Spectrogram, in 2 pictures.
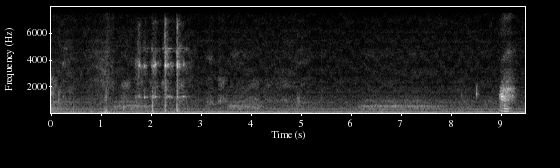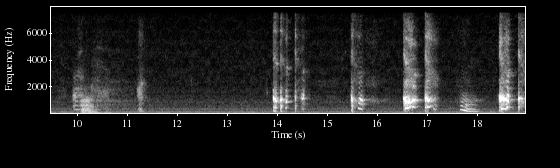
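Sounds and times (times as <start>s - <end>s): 
faint low hum: 0.0s - 18.9s
baby coughing in short dry bursts: 13.9s - 14.7s, 15.5s - 15.9s, 16.5s - 17.3s, 18.4s - 18.9s.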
